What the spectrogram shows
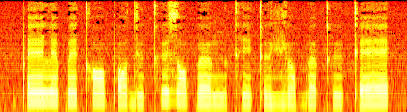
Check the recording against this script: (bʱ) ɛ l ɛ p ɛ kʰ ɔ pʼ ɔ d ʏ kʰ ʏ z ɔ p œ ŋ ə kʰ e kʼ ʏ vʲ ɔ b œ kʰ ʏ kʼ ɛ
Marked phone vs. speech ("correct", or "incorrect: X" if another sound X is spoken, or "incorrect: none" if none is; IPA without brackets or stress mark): incorrect: pʼ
